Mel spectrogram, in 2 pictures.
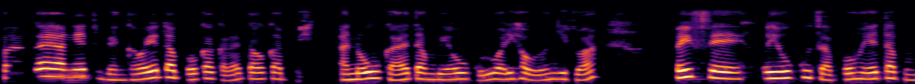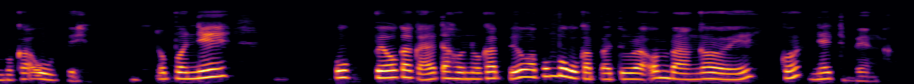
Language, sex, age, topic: Oshiwambo, male, 25-35, finance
